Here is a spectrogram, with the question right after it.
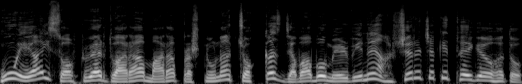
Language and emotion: Gujarati, surprised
